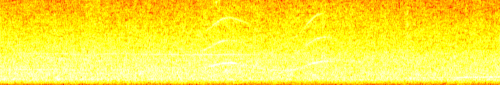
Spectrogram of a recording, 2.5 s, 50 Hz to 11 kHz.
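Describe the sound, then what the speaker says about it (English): A large arena crowd in the WWE 2K25 wrestling game keeps up a dense, steady roar of cheering and applause at a no-holds-barred match, with faint whistles rising over the wash. "And do you hear this capacity crowd?"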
